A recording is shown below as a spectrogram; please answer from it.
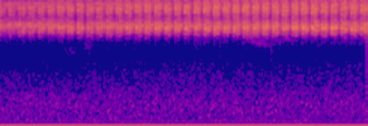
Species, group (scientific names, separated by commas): Tettigonia viridissima, Orthoptera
